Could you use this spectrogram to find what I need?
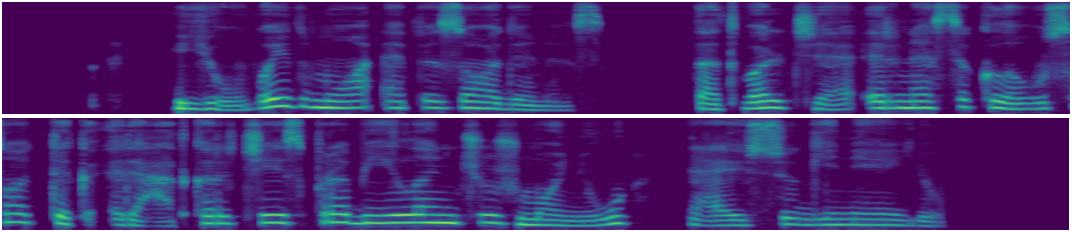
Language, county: Lithuanian, Kaunas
